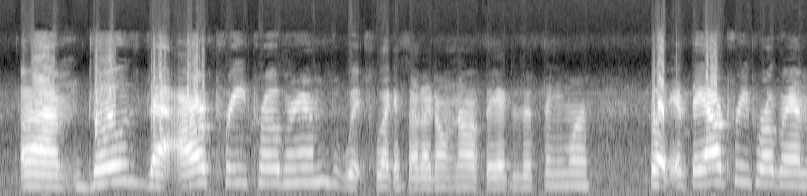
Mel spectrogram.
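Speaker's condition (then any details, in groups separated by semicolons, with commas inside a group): Cerebral palsy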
